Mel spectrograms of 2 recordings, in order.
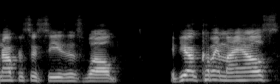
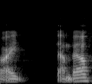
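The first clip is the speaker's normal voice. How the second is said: plain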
